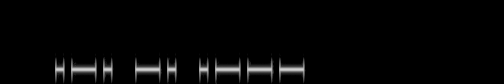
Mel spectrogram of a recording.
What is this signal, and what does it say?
Morse code, heard as a keyed tone, about 15 wpm, 700 Hz. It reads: RNJ
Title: USA Call Sign Postfixes - 3 Letters 15wpm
